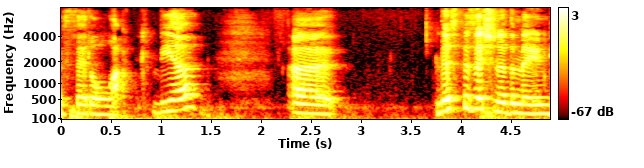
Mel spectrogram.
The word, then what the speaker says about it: Sadalachbia: It is Sadalachbia. This ACH is pronounced like German, not like the American ATCH, so Sadalachbia.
